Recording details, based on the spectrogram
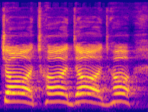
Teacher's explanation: ऊपर का जो तालु है उसको हल्का सा टच करते हैं, च, ठीक है, मतलब बिल्कुल अच्छे से नहीं, लेकिन हल्के से टच करते हैं और उच्चारण करते हैं, च, छ, ज, झ, ठीक है, इस तरीके से। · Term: अस्पर्श संघर्षी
